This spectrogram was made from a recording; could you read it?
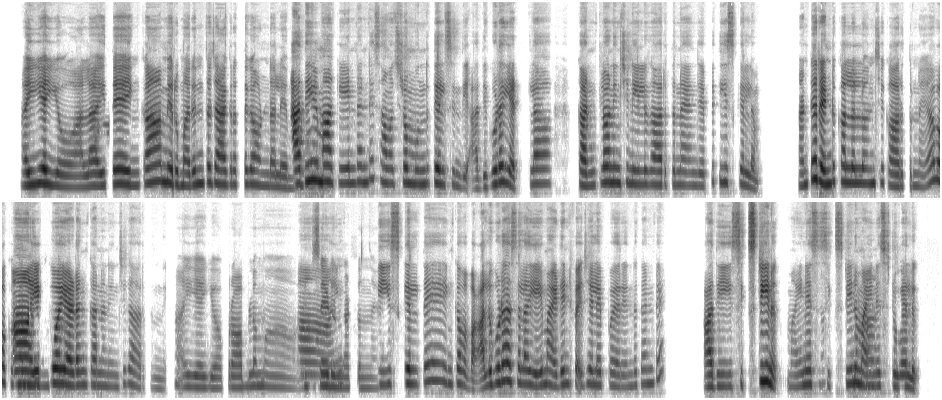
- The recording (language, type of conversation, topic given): Telugu, podcast, పిల్లల స్క్రీన్ సమయాన్ని పరిమితం చేయడంలో మీకు ఎదురైన అనుభవాలు ఏమిటి?
- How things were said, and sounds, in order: other background noise; in English: "సైడ్"; in English: "ఐడెంటిఫై"; in English: "సిక్స్‌టిన్ మైనస్ సిక్స్‌టిన్ మైనస్ ట్వెల్వ్"; other noise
